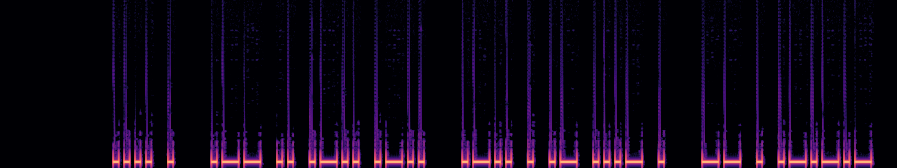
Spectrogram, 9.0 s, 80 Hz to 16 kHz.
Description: Morse code, heard as a keyed tone, about 22 wpm, 700 Hz. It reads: HE WILL LEAVE ME.
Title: Sentences from Top 400 Words 22wpm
